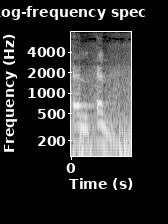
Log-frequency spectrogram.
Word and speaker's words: ln: আবার এটাকে লন পড়তে যাই না, এটার মুখ দিয়ে উচ্চারণ করতে হবে LN।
